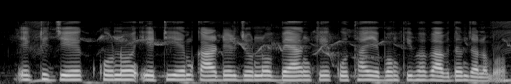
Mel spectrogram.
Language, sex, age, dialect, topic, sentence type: Bengali, female, 31-35, Northern/Varendri, banking, question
